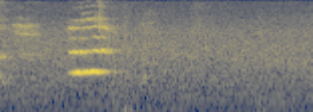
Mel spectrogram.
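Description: A small child's short, high-pitched squeal, held on one note for about a third of a second, followed by a soft low thud.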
